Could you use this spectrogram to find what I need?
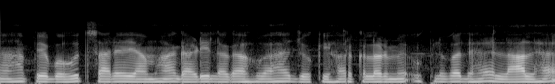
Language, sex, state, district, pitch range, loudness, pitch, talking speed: Hindi, male, Jharkhand, Palamu, 125-130 Hz, -19 LUFS, 125 Hz, 185 wpm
